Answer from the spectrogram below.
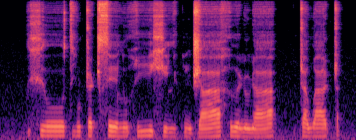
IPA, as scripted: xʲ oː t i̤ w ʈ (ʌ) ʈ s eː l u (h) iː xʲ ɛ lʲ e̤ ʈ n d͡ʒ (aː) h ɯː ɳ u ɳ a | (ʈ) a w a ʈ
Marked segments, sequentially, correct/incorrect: correct, correct, correct, correct

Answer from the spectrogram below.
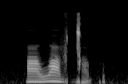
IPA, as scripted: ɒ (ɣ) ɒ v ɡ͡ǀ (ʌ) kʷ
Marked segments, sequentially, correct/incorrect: incorrect, incorrect

